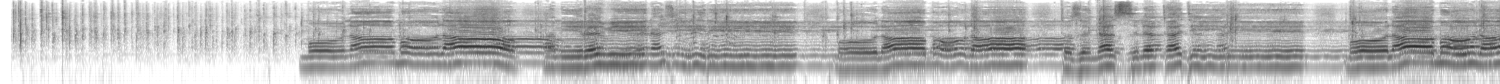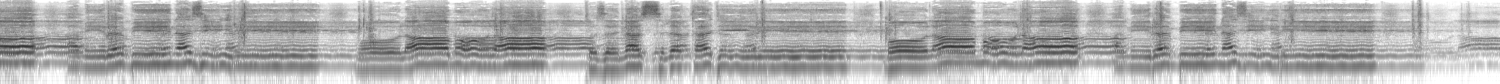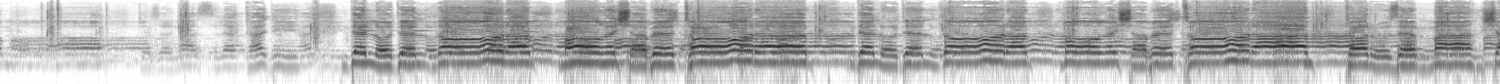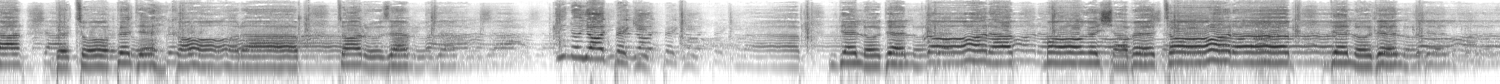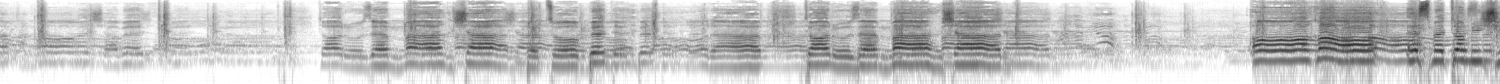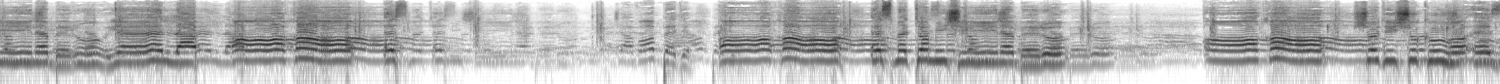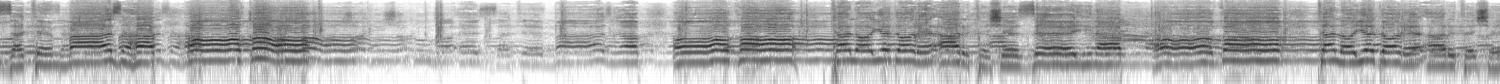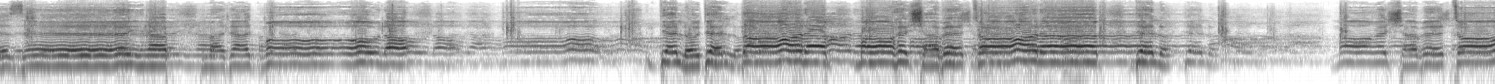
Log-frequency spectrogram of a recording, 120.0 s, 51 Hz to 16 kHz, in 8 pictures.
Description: روضه العباس
sorood.mp3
